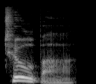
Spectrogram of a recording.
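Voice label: "toolbar", British English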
